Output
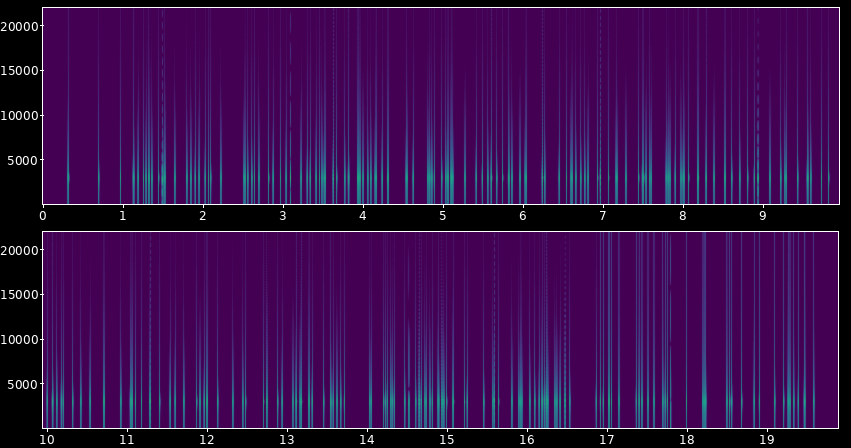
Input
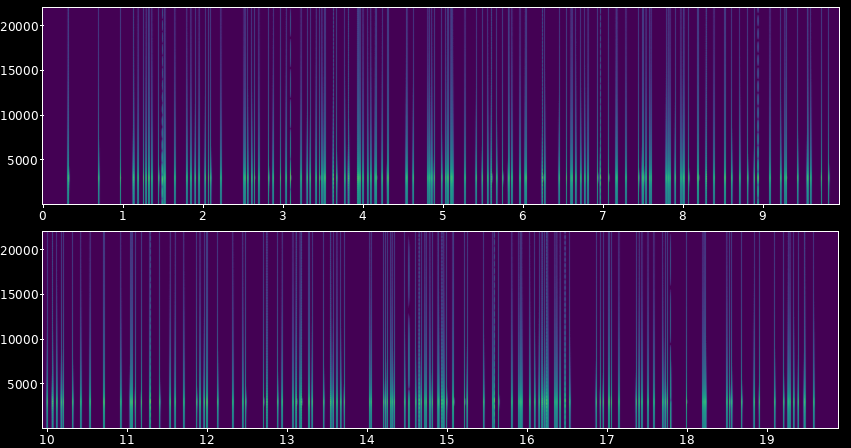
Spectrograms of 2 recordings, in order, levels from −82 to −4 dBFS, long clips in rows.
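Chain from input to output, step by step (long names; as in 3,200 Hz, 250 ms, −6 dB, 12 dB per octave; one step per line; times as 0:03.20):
high-shelf EQ 8,700 Hz −3.5 dB, from 0:16.87 +6.5 dB
level −7 dB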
